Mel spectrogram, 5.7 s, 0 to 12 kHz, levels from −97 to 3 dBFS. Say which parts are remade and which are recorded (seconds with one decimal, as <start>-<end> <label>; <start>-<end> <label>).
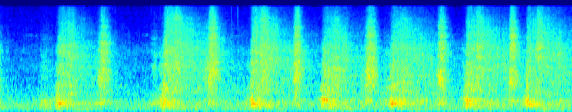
0.0-4.1 remade; 4.1-5.1 recorded; 5.1-5.7 remade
